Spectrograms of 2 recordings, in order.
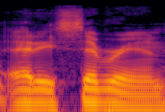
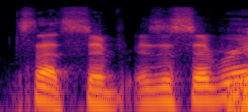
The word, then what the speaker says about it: Sibrian: Eddie Sebring? – Hell yeah. – Is that how you say his name? – Eddie Sibrian. – Is it Sibrian? – Yeah.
